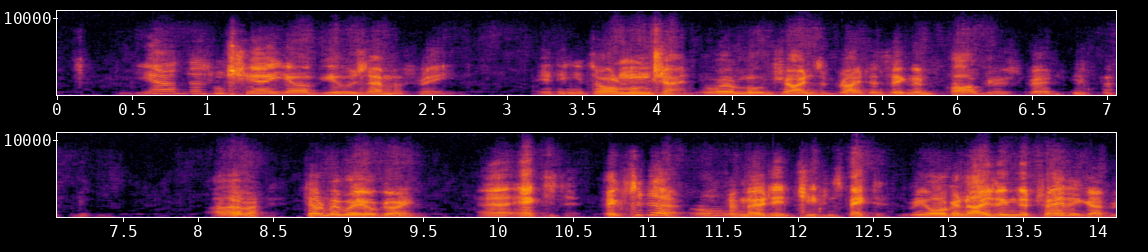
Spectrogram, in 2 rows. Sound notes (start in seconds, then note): 6.7 laughing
